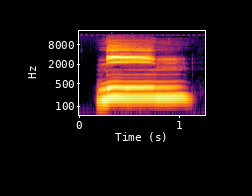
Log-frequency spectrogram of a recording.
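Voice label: "nin", Chinese; Nihao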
